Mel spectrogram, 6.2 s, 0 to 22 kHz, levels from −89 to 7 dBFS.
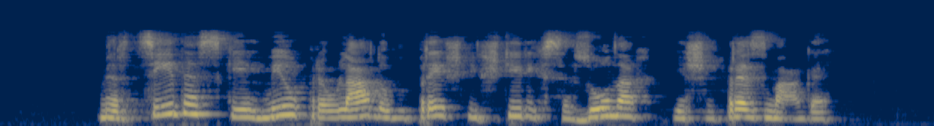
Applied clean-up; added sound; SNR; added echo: none; none; none; none.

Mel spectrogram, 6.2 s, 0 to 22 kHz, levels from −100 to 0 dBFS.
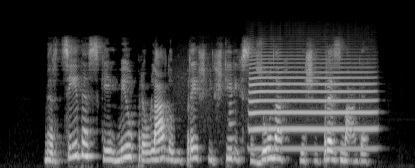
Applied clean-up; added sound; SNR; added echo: none; Trumpet; 2 dB; none.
